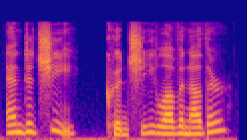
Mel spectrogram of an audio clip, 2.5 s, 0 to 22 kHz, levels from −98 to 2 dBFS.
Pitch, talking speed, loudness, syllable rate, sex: 210 Hz, 170 wpm, -16 LUFS, 4.5 syllables/s, female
